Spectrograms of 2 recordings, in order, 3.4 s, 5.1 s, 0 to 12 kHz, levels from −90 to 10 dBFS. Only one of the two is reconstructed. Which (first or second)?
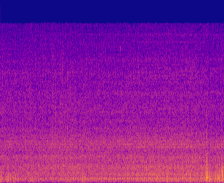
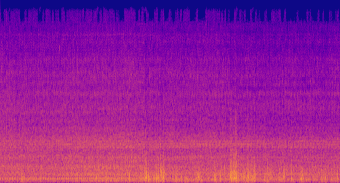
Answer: second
